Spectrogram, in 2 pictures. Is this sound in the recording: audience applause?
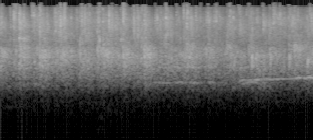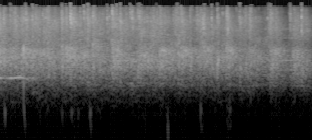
yes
